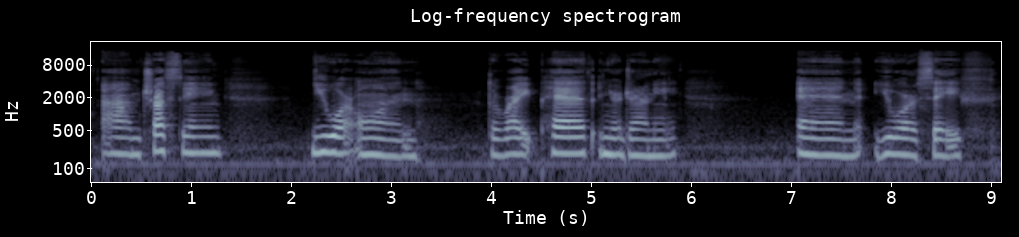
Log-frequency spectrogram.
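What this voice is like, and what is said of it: Sad, subdued voice. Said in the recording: “why she sounds so sad? I'm sad”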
